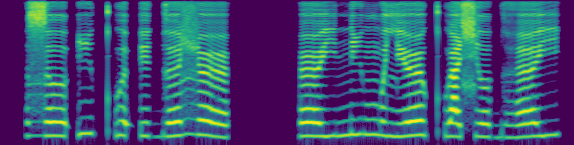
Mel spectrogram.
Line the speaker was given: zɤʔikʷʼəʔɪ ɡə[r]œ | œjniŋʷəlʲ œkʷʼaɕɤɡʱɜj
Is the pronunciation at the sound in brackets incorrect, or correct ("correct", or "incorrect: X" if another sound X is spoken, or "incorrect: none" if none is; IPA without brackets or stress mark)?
incorrect: ɮ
